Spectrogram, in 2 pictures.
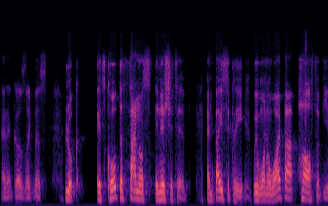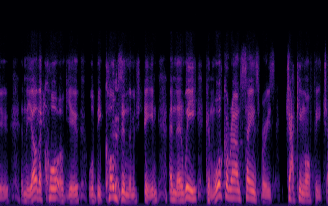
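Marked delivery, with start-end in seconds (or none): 1.3-13.1 put-on British politician voice, speechifying on stage. Showing the others an impression that has been practiced: Boris Johnson impression. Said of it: "my Boris Johnson impression".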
